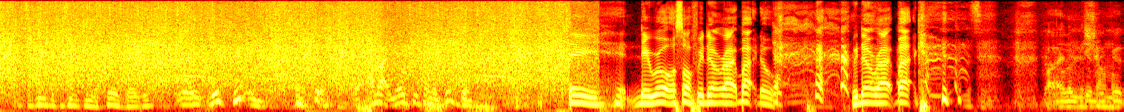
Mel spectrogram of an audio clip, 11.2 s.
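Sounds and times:
applause: 0.0s - 6.0s
laughter: 0.0s - 6.0s, 7.8s - 9.8s
speech: 0.4s - 11.2s.

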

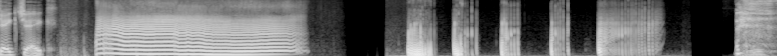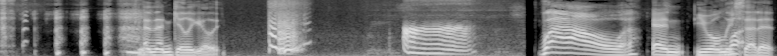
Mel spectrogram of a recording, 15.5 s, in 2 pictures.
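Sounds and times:
speech: 0.0s - 1.6s, 9.2s - 10.1s, 11.9s - 12.6s, 13.2s - 15.5s
fart: 1.0s - 3.2s, 4.0s - 6.7s, 10.4s - 10.9s.

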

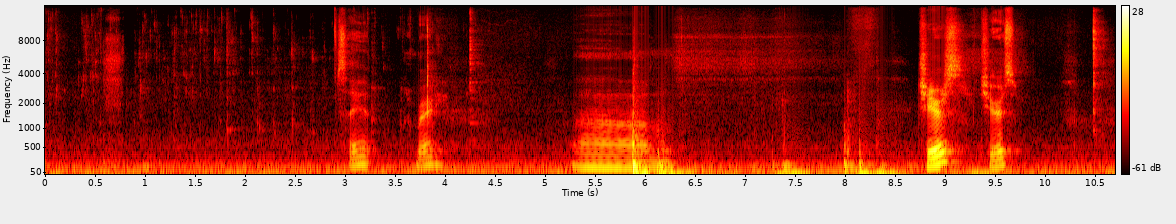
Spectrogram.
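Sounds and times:
wine pouring into a cup: 0.0s - 3.7s
speech: 3.0s - 4.1s, 5.3s - 6.4s, 8.8s - 9.8s.

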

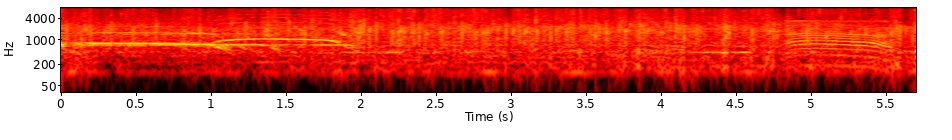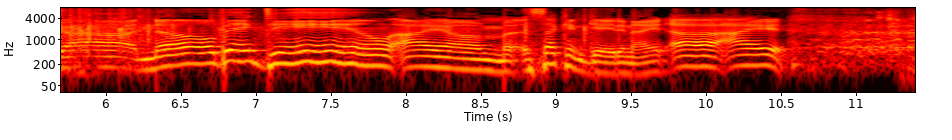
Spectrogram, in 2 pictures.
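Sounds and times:
audience applause welcoming a comedian: 0.0s - 7.5s
speech: 5.7s - 10.8s
laughter: 10.5s - 11.3s.

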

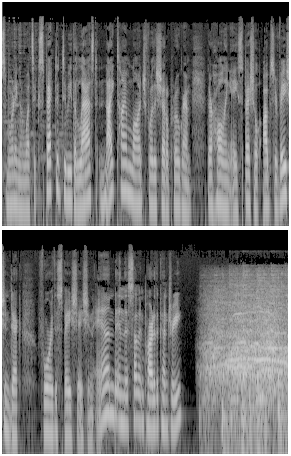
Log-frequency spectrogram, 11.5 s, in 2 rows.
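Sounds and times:
speech: 0.0s - 11.4s
New Orleans Saints fans celebrating their first Super Bowl win: 9.7s - 11.4s.

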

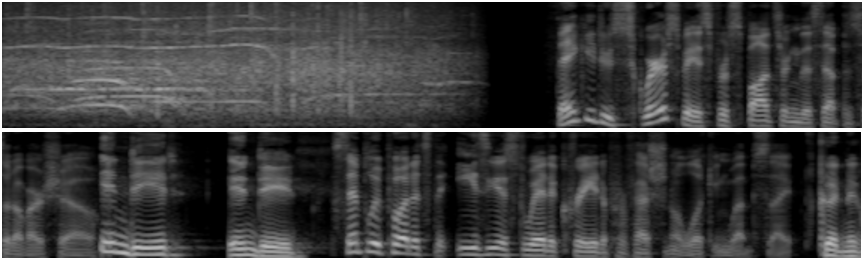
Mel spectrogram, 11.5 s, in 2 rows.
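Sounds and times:
studio audience round of applause: 0.0s - 3.2s
speech: 3.7s - 11.4s.

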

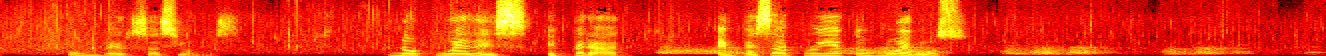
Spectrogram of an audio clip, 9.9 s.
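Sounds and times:
speech: 0.5s - 1.9s, 2.9s - 7.3s
pet dog barking: 4.9s - 9.9s.

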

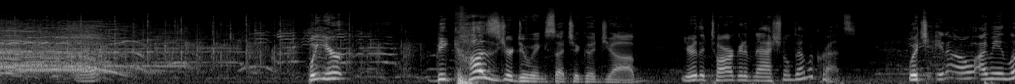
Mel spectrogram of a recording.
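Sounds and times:
hands clapping: 0.0s - 4.7s
large crowd cheering: 0.0s - 4.8s
speech: 3.1s - 3.6s, 4.4s - 10.1s.

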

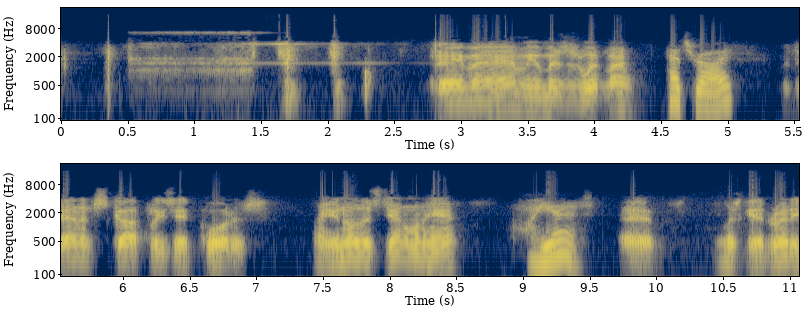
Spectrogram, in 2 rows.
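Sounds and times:
doorbell buzzing: 0.5s - 2.6s
speech: 2.8s - 11.0s.

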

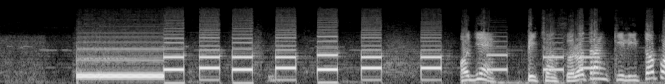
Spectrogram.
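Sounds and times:
telephone dial tone: 0.8s - 2.2s
touch-tone beeps dialing a phone number: 0.8s - 6.0s
speech: 4.6s - 6.6s.

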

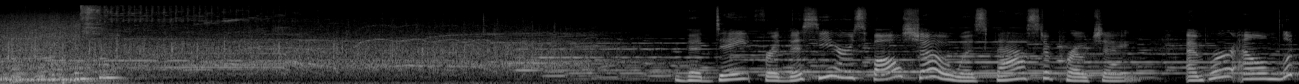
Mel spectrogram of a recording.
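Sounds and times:
crowd applauding and cheering: 0.0s - 6.8s
speech: 6.8s - 12.9s.

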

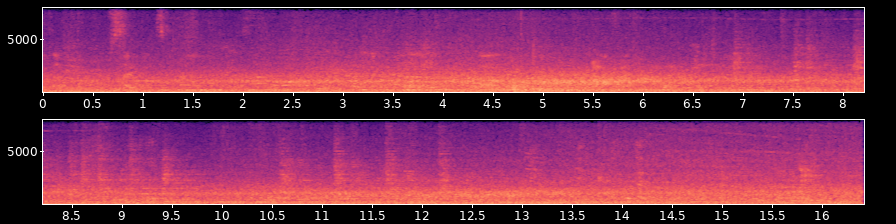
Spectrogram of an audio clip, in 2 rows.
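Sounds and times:
dense rumble of traffic in Manchester: 0.0s - 16.4s
trams passing overhead on a bridge in Manchester: 0.0s - 16.4s
clacks and clicks: 4.7s - 16.4s.

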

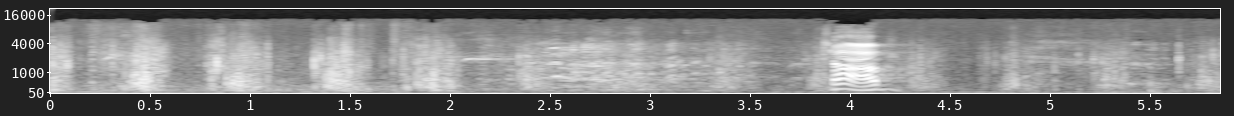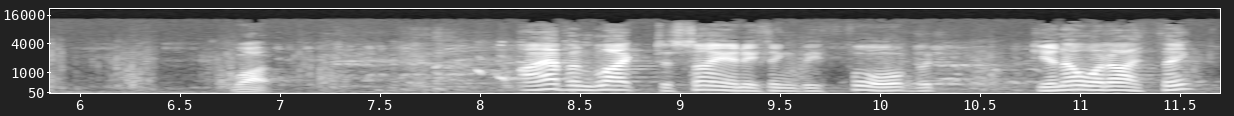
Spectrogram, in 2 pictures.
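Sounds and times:
marching footsteps of an escort, radio comedy sound effect: 0.0s - 11.6s
laughter: 2.3s - 4.1s, 4.9s - 5.8s, 6.4s - 11.6s
speech: 3.9s - 4.3s, 6.8s - 7.0s, 8.2s - 11.6s.

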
